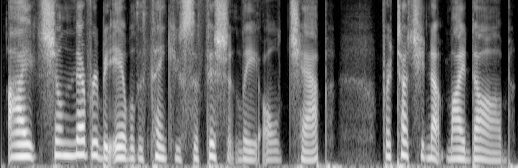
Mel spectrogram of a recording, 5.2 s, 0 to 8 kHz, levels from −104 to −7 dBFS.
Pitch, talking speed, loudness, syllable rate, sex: 185 Hz, 185 wpm, -20 LUFS, 5.0 syllables/s, female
